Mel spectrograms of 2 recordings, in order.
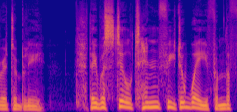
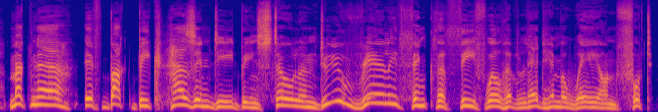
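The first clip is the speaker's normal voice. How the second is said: higher, leisurely amused reasoning; 6 semitones higher, slower than usual. A narrator's reading. Headmaster talks the executioner out of searching, amused. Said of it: "still sounding amused".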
